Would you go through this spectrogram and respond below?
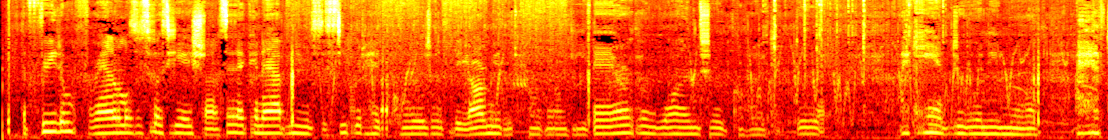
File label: voicemail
